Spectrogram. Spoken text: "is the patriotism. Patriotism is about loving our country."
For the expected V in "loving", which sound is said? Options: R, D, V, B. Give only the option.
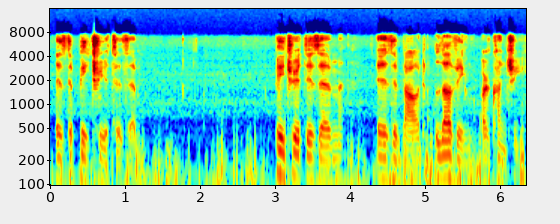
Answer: V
